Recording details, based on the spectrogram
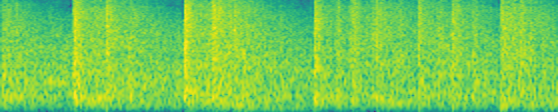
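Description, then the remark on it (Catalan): A firecracker salvo (tronada) of the Festa Major de Sant Pere: a dense, continuous crackle of loud bangs with sharper blasts standing out roughly every second over a constant roar of popping. “Ara som-hi, darrera Tronada de Festa Major de Sant Pere.”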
